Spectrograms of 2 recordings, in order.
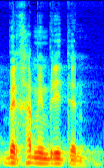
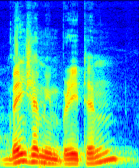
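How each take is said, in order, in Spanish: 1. El nombre se pronuncia con acento alemán. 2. El nombre se pronuncia con acento inglés. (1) "si sabía más alemán que inglés" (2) "si ese locutor sabía más inglés que alemán"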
